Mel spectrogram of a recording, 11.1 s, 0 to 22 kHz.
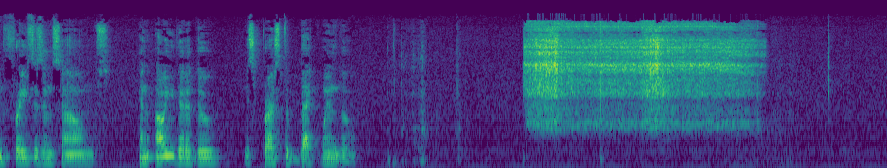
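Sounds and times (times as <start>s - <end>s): toy car hissing blast: 6.5s - 9.6s.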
